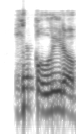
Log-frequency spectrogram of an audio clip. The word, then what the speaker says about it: Hipolito: It's Hippolito, but it's a lot of people say Hippolito.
